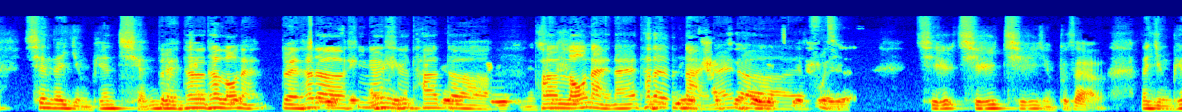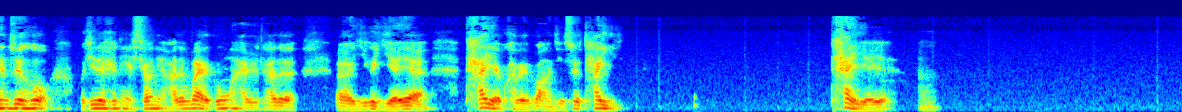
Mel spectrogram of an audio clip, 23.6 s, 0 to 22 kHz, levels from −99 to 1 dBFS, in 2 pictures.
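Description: Right at 1.91 s the speech sinks by roughly 35 dB for under half a second. That's likely speech suppressed in double talk, with the canceller turning the talker down while the far end talks over them. At 2.71 s the background is gated by the echo canceller, and the room sound drops about 21 dB for a tenth of a second. The speech dips return at 3.12, 3.9, 5.75, 6.39 and 8.49 s, about 20 to 25 dB down, with the longest lasting around a second and a half.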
